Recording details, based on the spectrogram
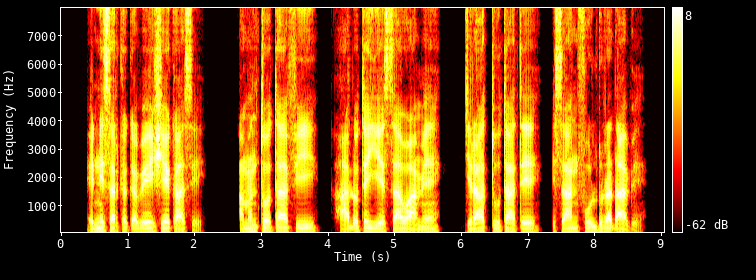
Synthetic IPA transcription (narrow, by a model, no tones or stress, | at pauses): ʔɪ̰nːɪsɐɾkɐkʼɐbe̞ːɪʃe̞ːkaːsɛ̰ | ʔɐmɐnt̪o̞ːt̪aːfɪ | ha̰ːᶑɔt̪ɐje̞ːsːaːwaːme̞ː | d͡ʒɪɾaːt̪ːuːt̪aːt̪e̞ː | ɪsaːnfuːld̪ʊɾɐᶑaːbɛ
